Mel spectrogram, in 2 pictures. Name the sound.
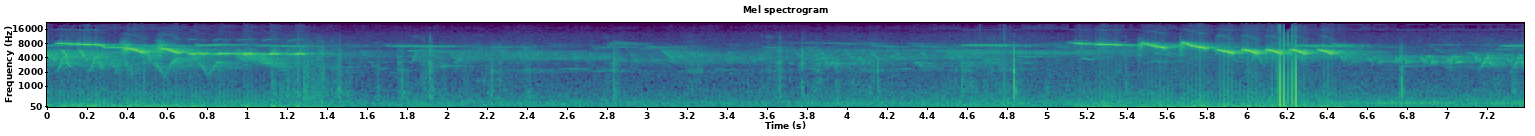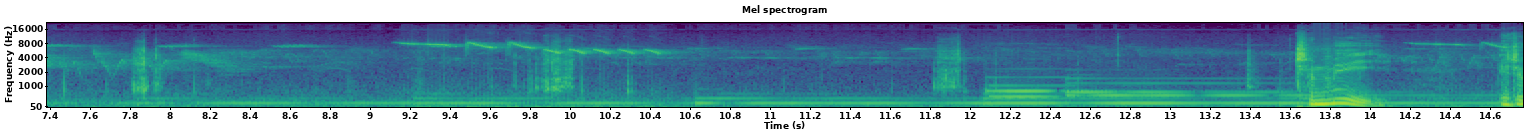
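blue tit calling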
